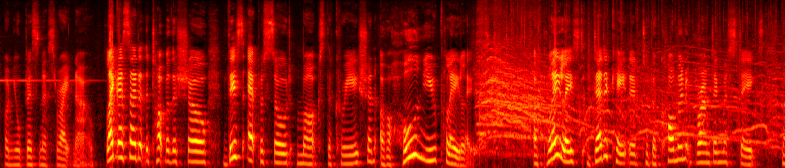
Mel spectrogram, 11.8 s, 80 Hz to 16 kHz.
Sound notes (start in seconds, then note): 7.1 audience cheering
